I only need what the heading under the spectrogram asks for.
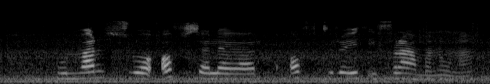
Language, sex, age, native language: Icelandic, female, 12, Icelandic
